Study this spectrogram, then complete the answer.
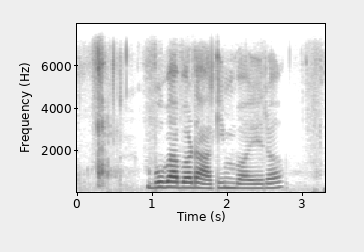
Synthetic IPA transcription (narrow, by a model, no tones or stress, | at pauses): bubabʌɽaɦakimbʱʌeɾʌ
